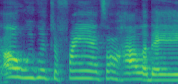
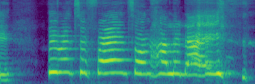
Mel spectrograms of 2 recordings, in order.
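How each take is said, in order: First: Said in the usual way. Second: High, slow mock English accent; hammed-up posh English holiday talk. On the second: Mocking English people bragging about holidays, in a high English accent. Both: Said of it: "That's my English accent".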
